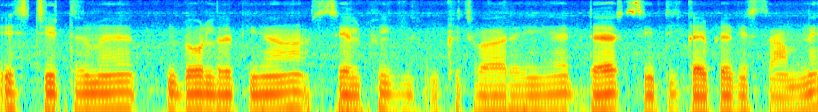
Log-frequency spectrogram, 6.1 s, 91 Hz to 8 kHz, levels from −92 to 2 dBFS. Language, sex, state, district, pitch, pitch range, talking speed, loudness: Hindi, male, Bihar, Gaya, 95 Hz, 90-100 Hz, 145 wpm, -19 LUFS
